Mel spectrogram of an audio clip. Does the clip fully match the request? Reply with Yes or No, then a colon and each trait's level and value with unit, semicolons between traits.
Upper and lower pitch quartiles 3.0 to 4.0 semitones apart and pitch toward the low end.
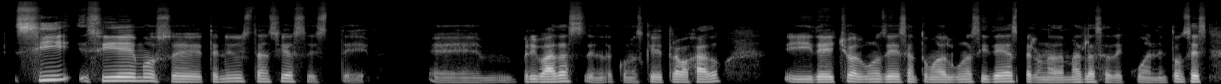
Yes: average, 3.4 semitones; low, 125 Hz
